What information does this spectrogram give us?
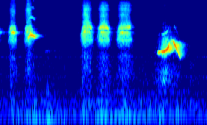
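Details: Pet parrot whistling like a person: short piercing whistled notes in pairs and a triplet, then a rising-falling slurred whistle, in a quiet room.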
